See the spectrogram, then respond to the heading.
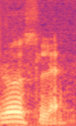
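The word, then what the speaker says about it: Rössler: This is the German pronunciation it's pronounced as the Rossler. You will have to make your mouth look like as if you are trying to pronounce o but you will actually pronounce e.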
